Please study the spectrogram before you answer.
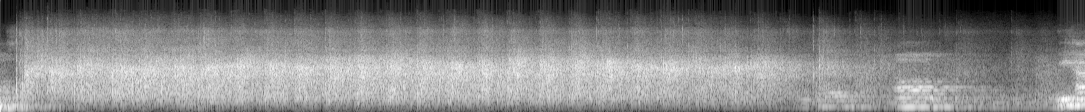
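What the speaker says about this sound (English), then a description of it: "let's give them a round of applause" Sustained audience applause at a school spelling bee competition, loud and steady for about eight seconds before thinning out, with talk emerging as it fades.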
